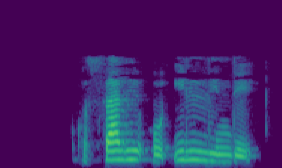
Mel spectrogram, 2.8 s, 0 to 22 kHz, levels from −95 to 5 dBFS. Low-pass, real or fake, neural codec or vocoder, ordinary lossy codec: 5.4 kHz; real; none; MP3, 24 kbps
